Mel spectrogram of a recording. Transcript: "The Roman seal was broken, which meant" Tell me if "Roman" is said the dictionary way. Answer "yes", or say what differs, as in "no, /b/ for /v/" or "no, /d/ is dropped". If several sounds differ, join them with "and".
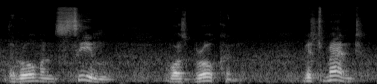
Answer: yes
